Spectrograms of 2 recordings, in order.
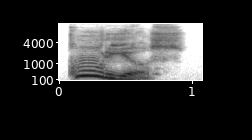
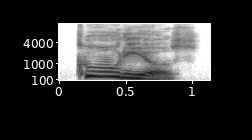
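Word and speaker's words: κύριος: Cristo es señor el término en griego es curios curios K u r i o s curios y es la traducción griega y escuchen bien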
